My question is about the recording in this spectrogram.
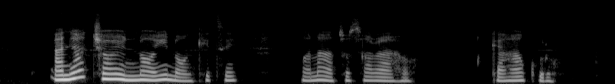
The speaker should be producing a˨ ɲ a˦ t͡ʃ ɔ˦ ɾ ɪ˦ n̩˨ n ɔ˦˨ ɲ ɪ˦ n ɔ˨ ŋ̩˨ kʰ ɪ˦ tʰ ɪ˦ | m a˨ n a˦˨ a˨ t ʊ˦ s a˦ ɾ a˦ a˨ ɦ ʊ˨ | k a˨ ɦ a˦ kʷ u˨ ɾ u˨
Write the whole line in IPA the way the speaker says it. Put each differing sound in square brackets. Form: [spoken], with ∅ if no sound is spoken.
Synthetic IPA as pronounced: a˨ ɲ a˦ t͡ʃ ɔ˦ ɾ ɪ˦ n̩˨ n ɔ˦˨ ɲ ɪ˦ n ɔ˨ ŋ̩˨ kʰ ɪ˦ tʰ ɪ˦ | m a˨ n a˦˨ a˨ t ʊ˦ s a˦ ɾ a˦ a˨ ɦ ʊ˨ | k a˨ ɦ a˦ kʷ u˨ ɾ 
